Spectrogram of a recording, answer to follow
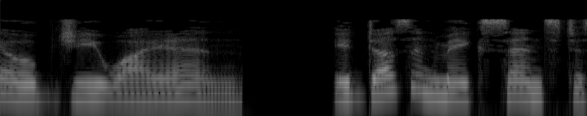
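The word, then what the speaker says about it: OB/GYN: when it's spelled out it's an initialism not an acronym I believe it's like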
